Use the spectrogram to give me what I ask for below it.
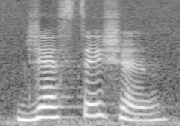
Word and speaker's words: gestation: which is which will gestation gestation in that word Betty the G takes sound J the voice sound J that G just like in the word General gender generator you say gestation just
